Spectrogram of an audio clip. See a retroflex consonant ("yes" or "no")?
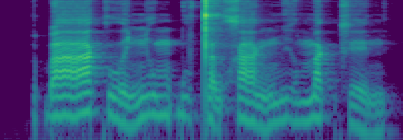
no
